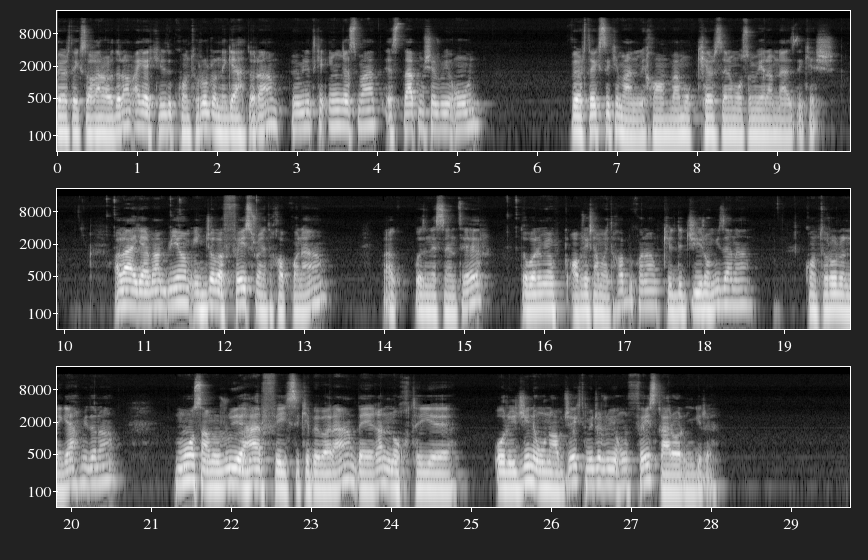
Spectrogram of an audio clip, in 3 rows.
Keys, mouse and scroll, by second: 11.4-14.4 drag, 15.6 click, 17.9 g.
